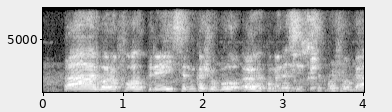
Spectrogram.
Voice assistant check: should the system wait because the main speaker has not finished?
Yes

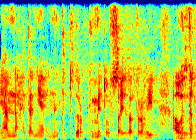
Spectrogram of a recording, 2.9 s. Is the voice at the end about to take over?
No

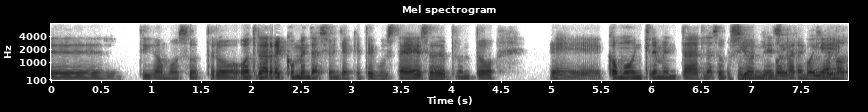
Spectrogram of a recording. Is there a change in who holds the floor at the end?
Yes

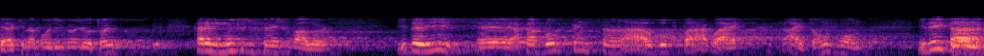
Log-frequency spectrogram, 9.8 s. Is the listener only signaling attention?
Yes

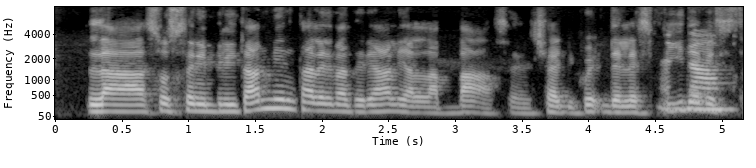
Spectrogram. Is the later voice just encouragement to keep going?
Yes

